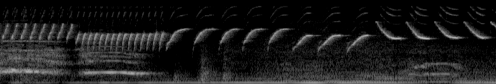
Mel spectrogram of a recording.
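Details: Canary singing for training. A buzzy roll drops to a lower steady trill, then rising whistled sweeps and falling swooping notes repeat a few times a second over a soft low hum.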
